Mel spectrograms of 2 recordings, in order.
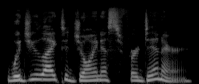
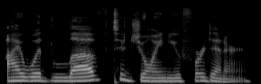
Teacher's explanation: First, the question with a rising tone.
